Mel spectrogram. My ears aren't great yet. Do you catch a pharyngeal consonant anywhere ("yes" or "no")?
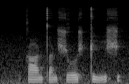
no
